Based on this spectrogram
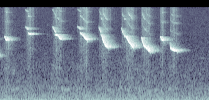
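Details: Great-billed seed finch performing its flauta song in Canoas: about ten clear whistled notes, each sliding down in pitch, delivered evenly about twice a second against a quiet background.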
